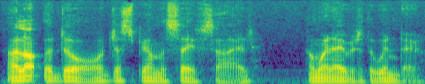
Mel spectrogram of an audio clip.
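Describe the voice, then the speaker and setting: Against a noisy background, a man with a low, fast, creaky voice acts as the first-person narrator of a noir radio drama. His character is a wary hitman, brooding and watchful, evasive yet protective of his lover as he hesitantly reassures.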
